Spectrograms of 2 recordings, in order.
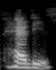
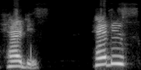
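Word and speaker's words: Hades: ওকে তারপর হয়াট হডি। এখানে কিন্তু হবে না। উচ্চারণটা হেডিস কি ইন গ্রিক মিথোলজি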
